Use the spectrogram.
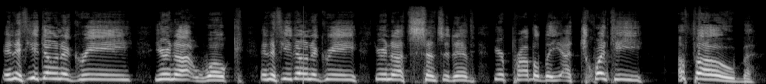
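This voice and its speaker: A man's voice: sits high, unhurried, dry recording, studio quality. A man of sixty-nine hosting a talk commentary monologue, making wry, sarcastic jokes. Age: 60s. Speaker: commentary host.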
